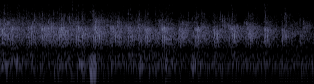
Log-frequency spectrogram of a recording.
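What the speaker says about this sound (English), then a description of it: "Please give a huge round of applause." Sustained applause fills an audience at a military literature festival session near Sukhna Lake in Chandigarh, steady dense clapping holding at an even level from start to finish.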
